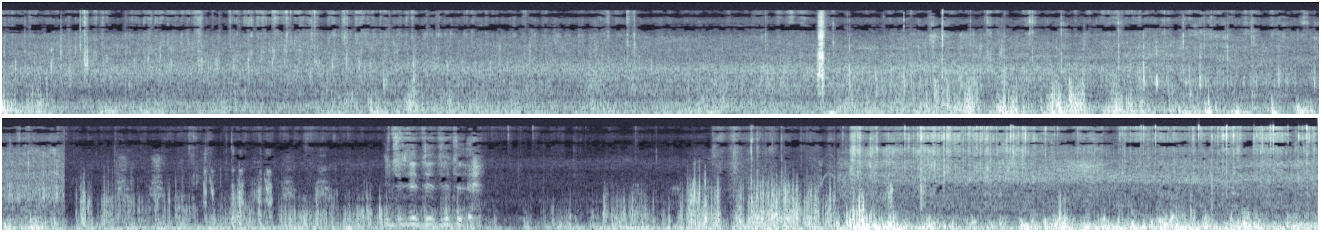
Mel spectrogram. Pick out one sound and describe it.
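Ducks peck grain from a hand with quick taps.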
